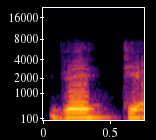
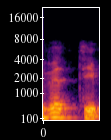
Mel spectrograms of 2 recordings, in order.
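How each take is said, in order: First: The E vowel is long. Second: The E vowel is short. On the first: The speaker calls it right. "a long E followed by a double T" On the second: The speaker calls it wrong. "So you don't say veti"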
